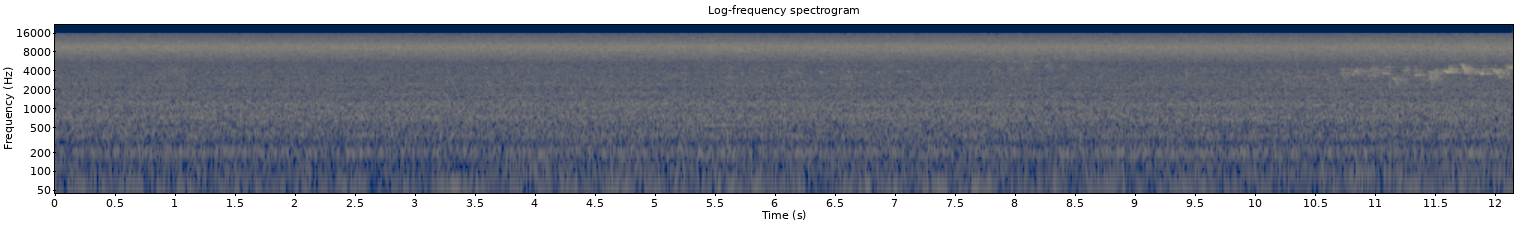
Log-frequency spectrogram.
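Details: Swarm of wild honey bees with a new queen, searching for a new nest, massed at a tree on a farm in Washington; a long, constant, low droning buzz, with a brief higher faint tone near the end.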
